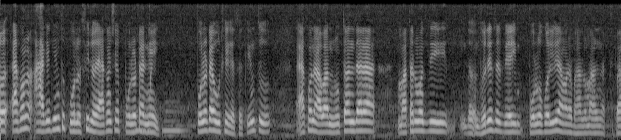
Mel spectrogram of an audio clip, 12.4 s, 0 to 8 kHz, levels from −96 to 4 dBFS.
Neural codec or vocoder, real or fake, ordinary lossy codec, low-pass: codec, 16 kHz, 8 kbps, FreqCodec, smaller model; fake; none; 7.2 kHz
